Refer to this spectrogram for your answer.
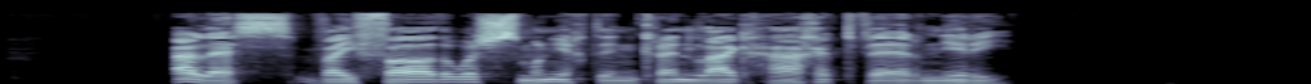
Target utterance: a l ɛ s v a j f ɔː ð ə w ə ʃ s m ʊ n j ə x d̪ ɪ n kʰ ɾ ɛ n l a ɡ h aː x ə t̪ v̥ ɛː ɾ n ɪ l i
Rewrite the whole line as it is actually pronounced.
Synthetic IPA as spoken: a l ɛ s v a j f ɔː ð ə w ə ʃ s m ʊ n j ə x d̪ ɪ n kʰ ɾ ɛ n l a ɡ h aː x ə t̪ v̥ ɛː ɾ n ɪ ɾ i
